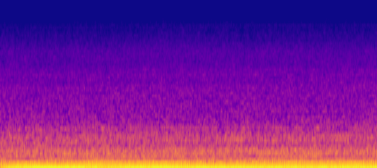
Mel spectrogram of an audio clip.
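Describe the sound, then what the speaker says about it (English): Piston aircraft engine in Microsoft Flight Simulator after a mixture adjustment, a steady low droning hum with a constant tone, moderately quiet and unchanging throughout. "and you listen to the engine, it sounds so much better."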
